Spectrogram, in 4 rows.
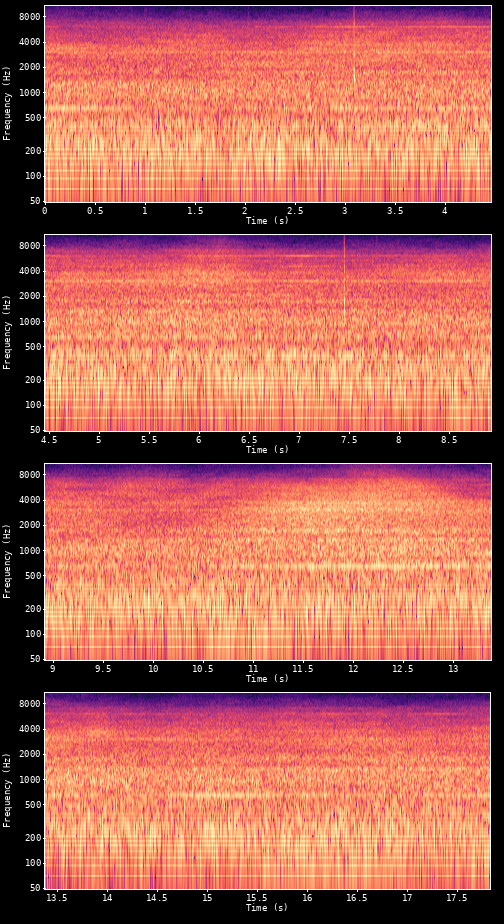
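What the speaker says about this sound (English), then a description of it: "that 747, I think she's going to taxi all the way up here" A Boeing 747 taxiing at Heathrow gives off a steady, distant jet engine drone, fairly faint and unchanging, swelling slightly for a few seconds toward the end.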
